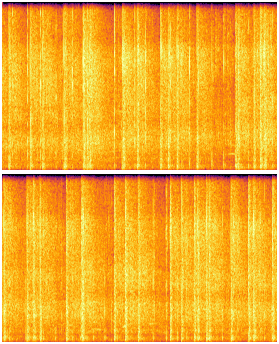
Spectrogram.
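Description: Consumer firework cakes and aerial shells launching and bursting in a finale barrage: a dense, unbroken run of overlapping bangs, several a second.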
